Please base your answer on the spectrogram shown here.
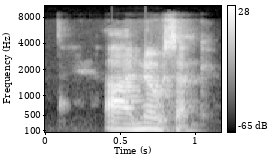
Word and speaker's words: Nosek: how do you say your last name? Nosek. That would have been my guess. Nosek.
